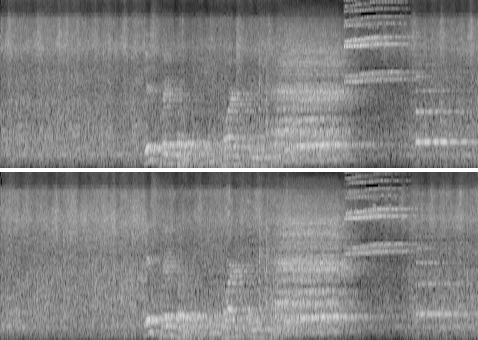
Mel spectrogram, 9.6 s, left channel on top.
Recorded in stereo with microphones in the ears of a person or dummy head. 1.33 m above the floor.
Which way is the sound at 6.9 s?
85° left.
